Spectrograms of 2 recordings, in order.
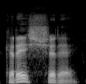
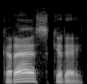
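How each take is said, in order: First: It uses the Italian pronunciation. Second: It uses the Latin pronunciation. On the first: "In Italian" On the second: "the Latin word"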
